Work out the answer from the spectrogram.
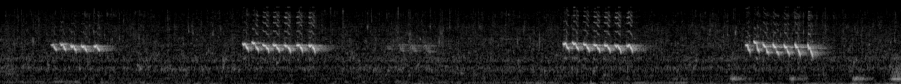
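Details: Female sooty-headed bulbul calling to a male, used as a lure call: four short bursts of rapid chattering notes near the middle of the range, each under a second, spaced about two to three seconds apart, over steady low background hiss.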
